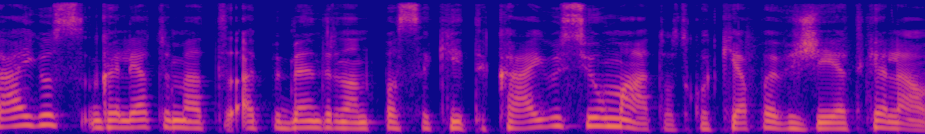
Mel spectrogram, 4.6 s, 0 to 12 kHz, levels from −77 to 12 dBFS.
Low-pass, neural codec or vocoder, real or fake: 10.8 kHz; none; real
